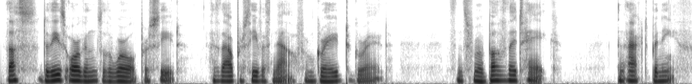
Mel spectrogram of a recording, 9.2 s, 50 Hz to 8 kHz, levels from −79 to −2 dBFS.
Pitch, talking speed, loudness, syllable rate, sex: 130 Hz, 155 wpm, -20 LUFS, 5.0 syllables/s, male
